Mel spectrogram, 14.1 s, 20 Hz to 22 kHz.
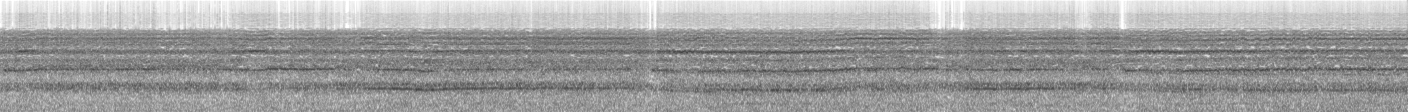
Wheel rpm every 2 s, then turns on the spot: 230, 230, 230, 220, 220, 230, 210.
none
